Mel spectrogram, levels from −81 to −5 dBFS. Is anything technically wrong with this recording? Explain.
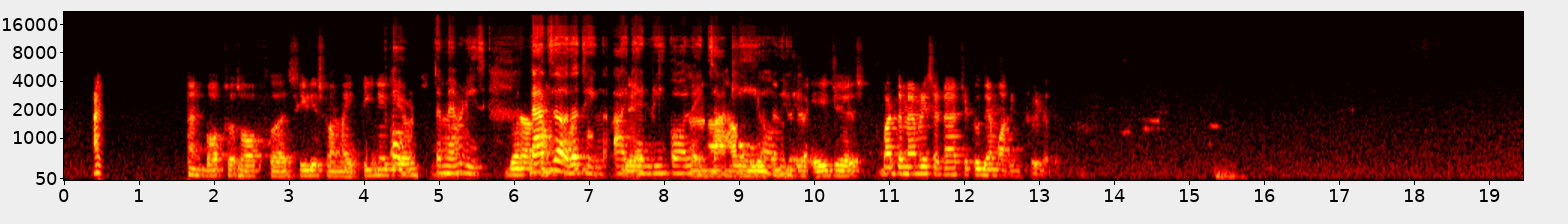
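Yes. The speech has three kinds of fault.

A long network dropout runs from 0.45 to 1.65 s. For about 1.2 s no new audio plays. The gap is never fully silent. The receiver stretches the last sound into a buzzy, fading fill across the whole gap. Speech then resumes with that stretch missing. The likely cause is packets lost or badly delayed in transit.

Speech suppressed in double talk appears four times: 4.39 to 4.76 s, 5.26 to 5.40 s, 5.95 to 7.80 s, and 8.30 to 10.07 s. The voice dips by around 10 dB in most spans. From 5.95 to 7.80 s it drops by around 20 dB. The likely cause is an echo canceller that heard both sides talking and turned everything down.

An echo leak occurs at 9.69 to 9.91 s. A copy of the voice returns 144 ms late, roughly 15 dB below the speech. A much fainter one follows at 18.11 to 18.16 s, around 40 dB down. The likely cause is a loudspeaker on one side whose echo canceller failed to remove all of its own output that the microphone picked up.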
